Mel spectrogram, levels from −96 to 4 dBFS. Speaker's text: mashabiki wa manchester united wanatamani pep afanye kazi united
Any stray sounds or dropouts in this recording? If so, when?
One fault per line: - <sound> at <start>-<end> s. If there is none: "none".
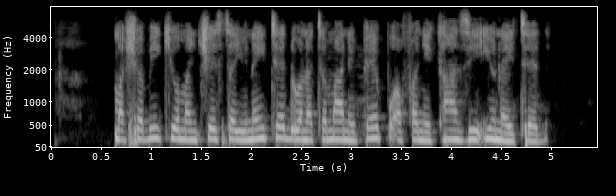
none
